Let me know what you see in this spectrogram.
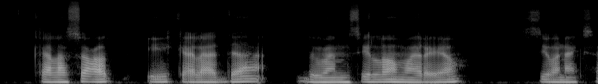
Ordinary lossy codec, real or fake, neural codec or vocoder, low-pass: none; fake; codec, 44.1 kHz, 7.8 kbps, DAC; none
